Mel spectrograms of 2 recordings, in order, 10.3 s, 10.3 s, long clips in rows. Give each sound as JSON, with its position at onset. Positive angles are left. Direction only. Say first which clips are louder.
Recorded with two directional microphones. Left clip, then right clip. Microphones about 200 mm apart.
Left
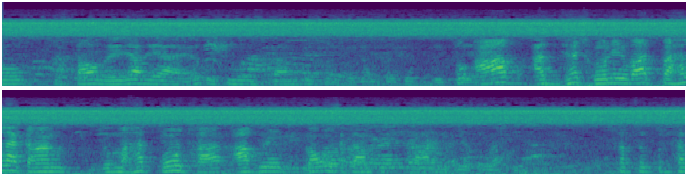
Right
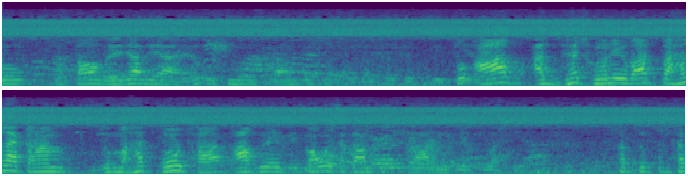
{"t": 3.6, "sound": "cricket", "louder": "right 3 dB", "side_deg": 35}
